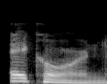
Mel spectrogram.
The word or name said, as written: acorned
